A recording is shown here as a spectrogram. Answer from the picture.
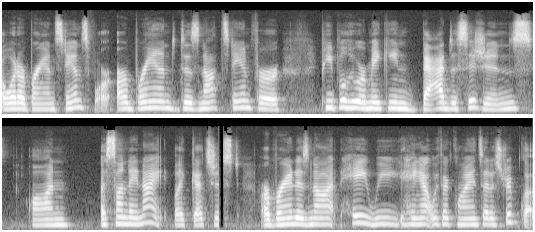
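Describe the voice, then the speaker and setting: Using a plain, everyday voice, a woman speaks at a moderate pace with a fairly high pitch and fairly even intonation. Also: very clean recording, silent background. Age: 20s. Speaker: podcast host and business executive. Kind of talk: solo podcast monologue. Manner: casual, conversational.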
